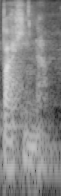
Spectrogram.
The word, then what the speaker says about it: página: Pa es la sílaba tónica, que sería última, penúltima, antepenúltima. La antepenúltima sílaba es la tónica, eso significa que es una palabra esdrújula y se debe acentuar, entonces acentuamos página.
